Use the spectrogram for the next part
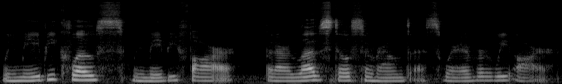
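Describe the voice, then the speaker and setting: A woman reading the lines of a large, loving parent figure in a picture book, slowly and gently. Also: on the low side, steady tone, a little hiss or hum. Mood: reassuring. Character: large loving parent creature, patient and reassuring.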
